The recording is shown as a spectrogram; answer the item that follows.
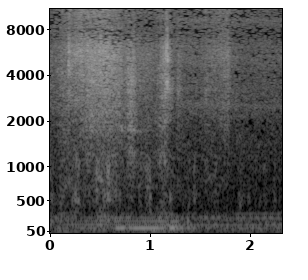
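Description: Homemade magnetic stirrer starting up as its speed knob is turned: a faint hiss with a low hum while the magnet pair spins up, with a small click about a second in.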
